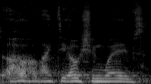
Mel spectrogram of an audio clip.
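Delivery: mimicked muttering under breath. Describing a man in a movie looking out the window, imitating his muttering. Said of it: "so he kind of mutters it".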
